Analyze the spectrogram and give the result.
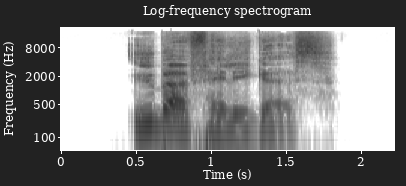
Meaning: strong/mixed nominative/accusative neuter singular of überfällig
- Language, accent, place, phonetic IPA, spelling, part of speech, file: German, Germany, Berlin, [ˈyːbɐˌfɛlɪɡəs], überfälliges, adjective, De-überfälliges.ogg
